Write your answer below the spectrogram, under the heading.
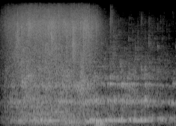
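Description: shower water running

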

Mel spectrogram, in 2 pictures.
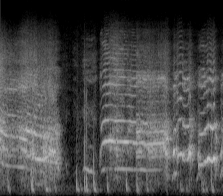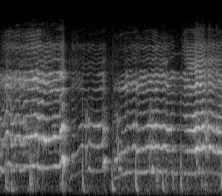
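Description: scream

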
